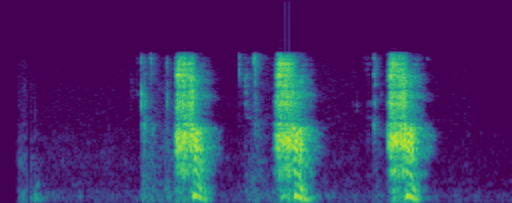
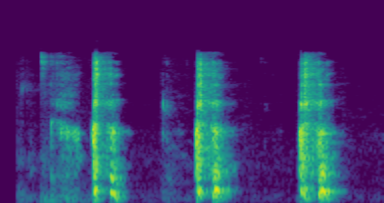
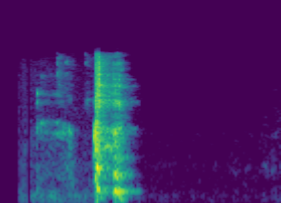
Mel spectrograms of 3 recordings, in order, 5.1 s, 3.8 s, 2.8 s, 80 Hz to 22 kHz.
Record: exhalation_length: 5.1 s
exhalation_amplitude: 32768
exhalation_signal_mean_std_ratio: 0.36
three_cough_length: 3.8 s
three_cough_amplitude: 32659
three_cough_signal_mean_std_ratio: 0.35
cough_length: 2.8 s
cough_amplitude: 30521
cough_signal_mean_std_ratio: 0.24
survey_phase: beta (2021-08-13 to 2022-03-07)
age: 45-64
gender: Female
wearing_mask: 'No'
symptom_none: true
smoker_status: Never smoked
respiratory_condition_asthma: false
respiratory_condition_other: false
recruitment_source: REACT
submission_delay: 2 days
covid_test_result: Negative
covid_test_method: RT-qPCR
influenza_a_test_result: Negative
influenza_b_test_result: Negative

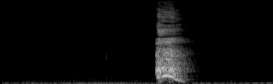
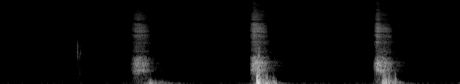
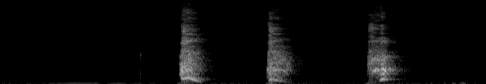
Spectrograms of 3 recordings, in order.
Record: cough_length: 2.7 s
cough_amplitude: 20304
cough_signal_mean_std_ratio: 0.27
exhalation_length: 4.6 s
exhalation_amplitude: 27456
exhalation_signal_mean_std_ratio: 0.22
three_cough_length: 4.9 s
three_cough_amplitude: 12154
three_cough_signal_mean_std_ratio: 0.28
survey_phase: beta (2021-08-13 to 2022-03-07)
age: 45-64
gender: Male
wearing_mask: 'No'
symptom_none: true
smoker_status: Never smoked
respiratory_condition_asthma: false
respiratory_condition_other: false
recruitment_source: REACT
submission_delay: 2 days
covid_test_result: Negative
covid_test_method: RT-qPCR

